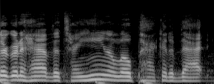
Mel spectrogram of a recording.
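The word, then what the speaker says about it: tahini: Pop-Tart and tahine. Am I saying it right? – Tahine. Yeah, okay.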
